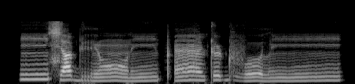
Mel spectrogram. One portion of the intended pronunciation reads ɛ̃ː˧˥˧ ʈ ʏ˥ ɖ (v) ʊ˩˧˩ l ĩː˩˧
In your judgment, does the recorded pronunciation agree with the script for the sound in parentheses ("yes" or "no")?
yes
